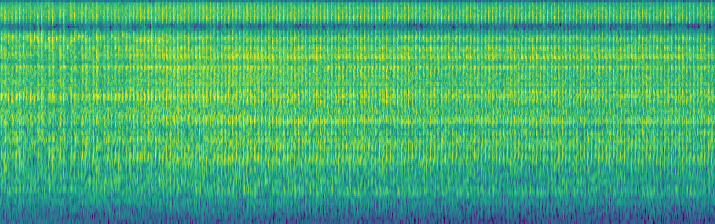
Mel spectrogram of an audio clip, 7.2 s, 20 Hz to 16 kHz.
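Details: 1988 Mercedes 560 SEC (W126) at idle: a steady, sharp, internal engine knock of about three per second that grows louder until the engine is shut off; the cause is not yet found.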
